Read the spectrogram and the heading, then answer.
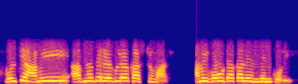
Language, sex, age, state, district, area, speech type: Bengali, female, 45-60, West Bengal, Hooghly, rural, conversation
